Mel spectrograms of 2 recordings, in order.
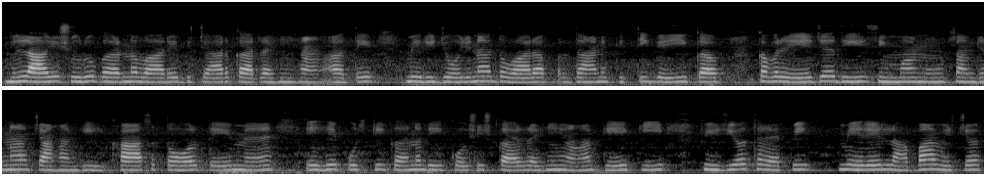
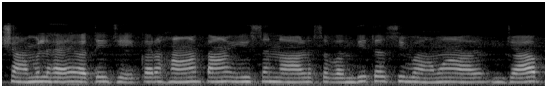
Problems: none marked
